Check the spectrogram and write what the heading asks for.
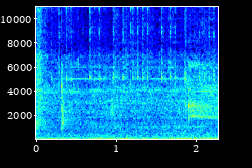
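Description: Steady low rumble of background machinery, the kind of hum heard aboard a ship, with a couple of faint ticks.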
